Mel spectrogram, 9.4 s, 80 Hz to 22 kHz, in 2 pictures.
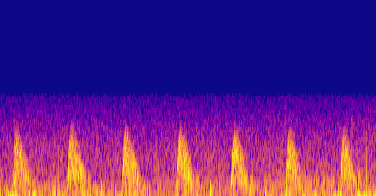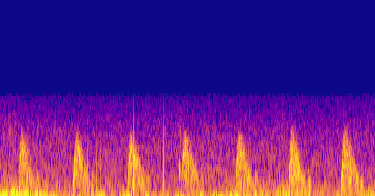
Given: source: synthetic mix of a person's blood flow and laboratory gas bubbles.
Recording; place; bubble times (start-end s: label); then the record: Doppler ultrasound of blood flow; subclavian vein
6.93-6.97 s: bubbles
From the record:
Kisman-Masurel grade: 111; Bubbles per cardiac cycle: 1 to 2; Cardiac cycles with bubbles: 1 to 10%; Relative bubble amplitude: barely perceptible (0.100 to 0.250); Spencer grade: 1 (occasional bubble signal discernible with the cardiac motion signal, with majority of cardiac periods free of bubbles); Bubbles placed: anywhere in the cardiac cycle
